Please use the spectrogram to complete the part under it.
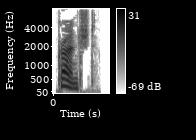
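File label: "crunched", British English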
